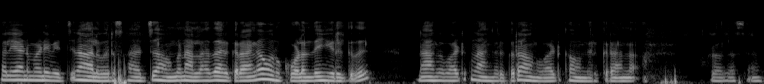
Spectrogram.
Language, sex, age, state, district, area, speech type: Tamil, female, 45-60, Tamil Nadu, Coimbatore, urban, spontaneous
